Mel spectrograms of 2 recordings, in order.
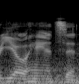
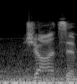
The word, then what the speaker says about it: Johnson: Boris is I don't know if it's Johnson or Johansson, how you pronounce that. Is it number one Boris or number two Johansson? How do you say his name? Johnson. Boris Johnson.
